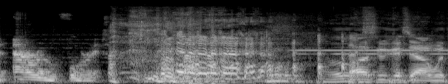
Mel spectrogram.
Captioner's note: all laugh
